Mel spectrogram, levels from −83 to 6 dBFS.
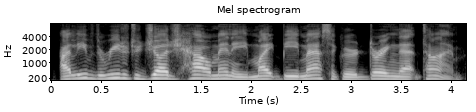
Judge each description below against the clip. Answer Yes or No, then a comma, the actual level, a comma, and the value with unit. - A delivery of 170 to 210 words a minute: Yes, average, 200 wpm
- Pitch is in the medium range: Yes, medium, 155 Hz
